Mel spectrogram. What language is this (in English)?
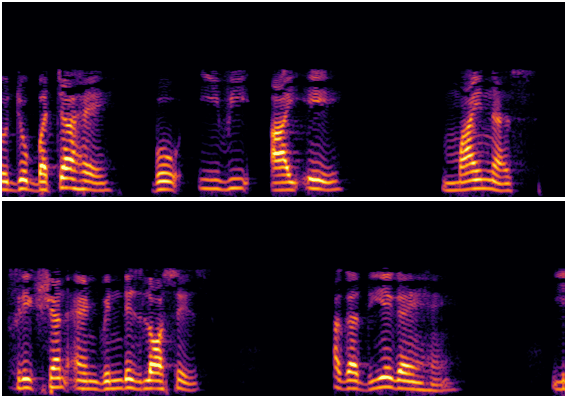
Hindi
